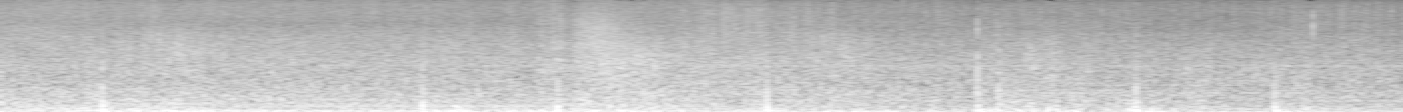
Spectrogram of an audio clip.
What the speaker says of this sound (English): German cannons doing some work on a Japanese plane.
